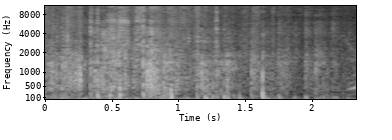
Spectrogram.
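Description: Hooves of a Kyrgyz racehorse clip-clop in a quick, uneven rhythm of close, distinct thuds, set against a steady outdoor background hum.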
